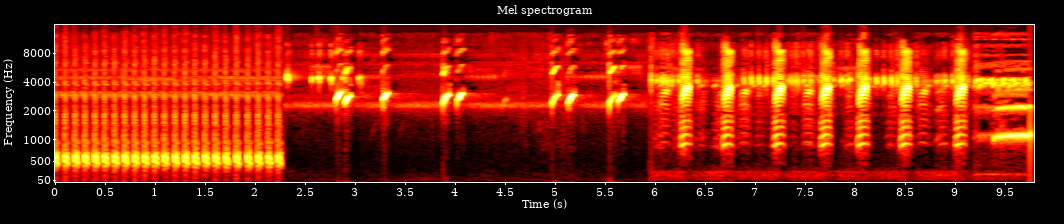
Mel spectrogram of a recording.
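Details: Frog calls for relaxation: a fast, regular run of low pulsed croaks, then short high chirps in pairs and small groups, ending with loud pulsed notes repeated about twice a second.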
